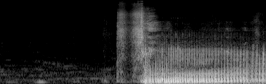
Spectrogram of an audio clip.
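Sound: belch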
